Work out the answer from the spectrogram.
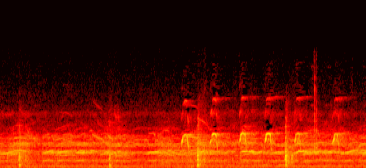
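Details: Black-winged stilts calling en masse in a Gujarat wetland, India, thousands of migratory birds present; steady chatter of short yapping notes with bright higher chirps and scattered sharp ticks over it.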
